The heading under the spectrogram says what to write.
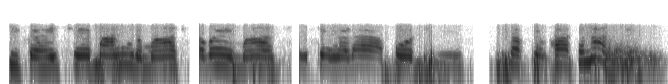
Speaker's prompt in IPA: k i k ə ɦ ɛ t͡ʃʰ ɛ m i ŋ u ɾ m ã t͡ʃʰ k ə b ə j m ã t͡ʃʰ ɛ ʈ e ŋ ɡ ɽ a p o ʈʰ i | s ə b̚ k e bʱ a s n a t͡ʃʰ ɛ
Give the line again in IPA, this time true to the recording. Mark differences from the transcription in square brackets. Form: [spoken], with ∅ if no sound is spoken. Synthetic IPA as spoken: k i k ə ɦ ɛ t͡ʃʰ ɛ m [a] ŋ u ɾ m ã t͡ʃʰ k ə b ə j m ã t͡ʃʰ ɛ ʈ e ŋ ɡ ɽ a p o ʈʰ i | s ə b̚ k e bʱ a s n a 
